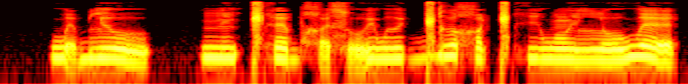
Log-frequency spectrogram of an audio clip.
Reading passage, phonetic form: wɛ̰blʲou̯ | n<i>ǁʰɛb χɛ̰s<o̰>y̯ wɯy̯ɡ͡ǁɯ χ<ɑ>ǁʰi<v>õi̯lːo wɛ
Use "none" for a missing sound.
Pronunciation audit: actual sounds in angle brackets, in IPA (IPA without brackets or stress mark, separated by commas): ĩ, o̰, ʌ, w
